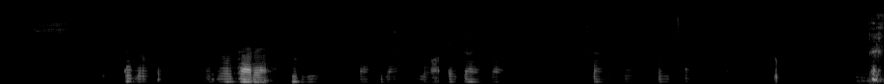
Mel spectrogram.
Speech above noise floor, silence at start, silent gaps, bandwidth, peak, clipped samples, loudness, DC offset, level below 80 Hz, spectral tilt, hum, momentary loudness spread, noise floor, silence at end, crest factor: 40 dB; 0.45 s; 5.08-5.16 s, 6.47-6.56 s, 6.97-7.09 s, 7.36-7.40 s, 7.46-7.54 s, 8.15-8.51 s; 11 kHz; -20 dBFS; under 0.1%; -42 LUFS; under 0.1%; -80 dBFS; -6 dB/octave; none; 27 LU; -83 dBFS; 0 s; 26 dB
